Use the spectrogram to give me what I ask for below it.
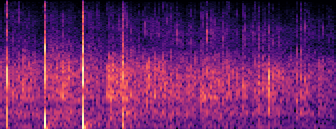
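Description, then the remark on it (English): A church audience applauds the kids briefly and sparsely: a few sharp, prominent claps at the start, then light, sparse clapping that thins out over a couple of seconds, with no talking. “I think it's COVID safe to applaud. Can we applaud our kids?”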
